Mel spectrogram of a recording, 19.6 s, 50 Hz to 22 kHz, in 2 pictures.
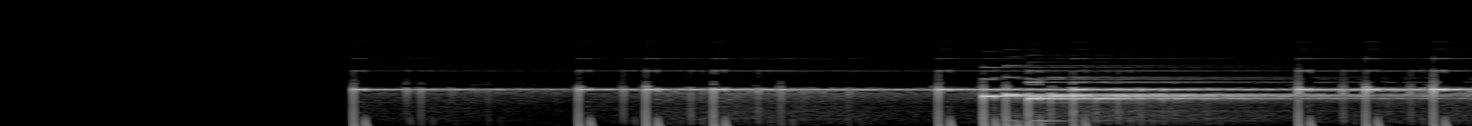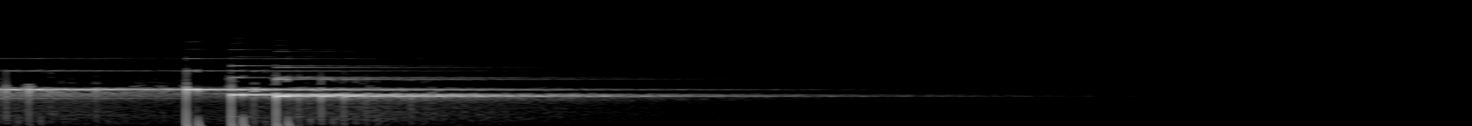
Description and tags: Stratus Plucks
Distant soft plucks using Z3ta+2.
[BPM: 100]
[Key: E minor]
100, 100-BPM, 100BPM, BPM, Clouds, Distant, Fill, Gentle, High-Frequency, Minor, Open, Pluck, Reverb, Stereo, Stratus, Synth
